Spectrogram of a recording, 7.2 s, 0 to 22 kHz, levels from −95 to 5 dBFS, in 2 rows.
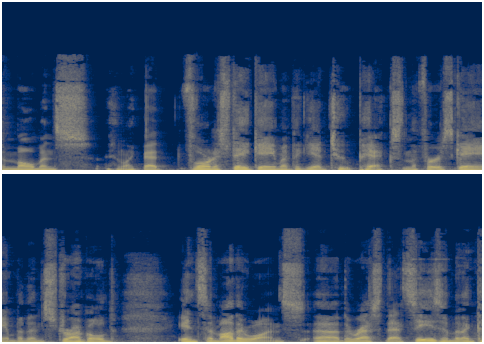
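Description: From 1.50 s, after "moments in like that", an adaptive stream at a lower bitrate takes over. The treble cuts off at 14.9 kHz. The switch is sudden but leaves no gap, unlike a dropout.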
